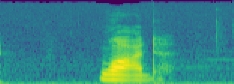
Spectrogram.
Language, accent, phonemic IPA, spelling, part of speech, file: English, US, /wɑd/, wad, noun / verb, En-us-wad.ogg
- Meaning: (noun) 1. An amorphous, compact mass 2. A substantial pile (normally of money)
